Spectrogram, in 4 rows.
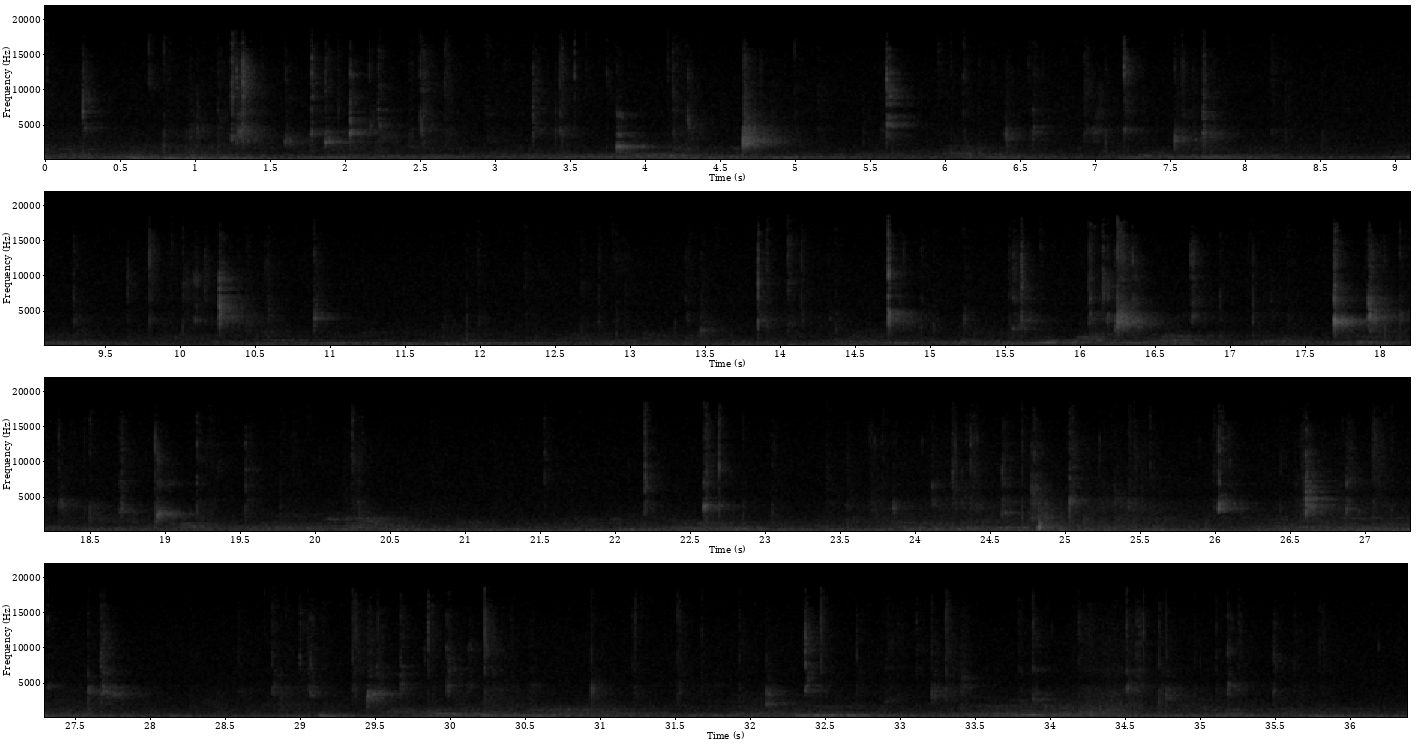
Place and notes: Recording down in the Roman caves of Hercules.
(Soundman OKM I Solo, Zoom H5)
Tanger-Tétouan-Al Hoceima ⵟⴰⵏⵊ-ⵟⵉⵜⴰⵡⵉⵏ-ⵍⵃⵓⵙⵉⵎⴰ طنجة-تطوان-الحسيمة, Maro, 1 February, 12:30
